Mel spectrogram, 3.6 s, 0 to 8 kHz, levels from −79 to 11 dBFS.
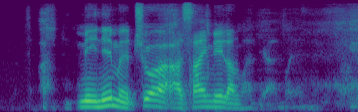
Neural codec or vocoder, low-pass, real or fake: codec, 16 kHz, 0.8 kbps, ZipCodec; 7.2 kHz; fake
